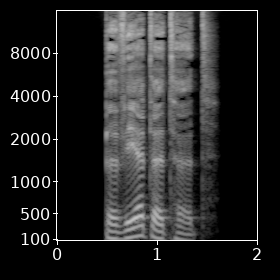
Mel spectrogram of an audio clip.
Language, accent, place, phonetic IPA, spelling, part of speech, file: German, Germany, Berlin, [bəˈveːɐ̯tətət], bewertetet, verb, De-bewertetet.ogg
- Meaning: inflection of bewerten: 1. second-person plural preterite 2. second-person plural subjunctive II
